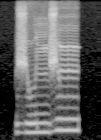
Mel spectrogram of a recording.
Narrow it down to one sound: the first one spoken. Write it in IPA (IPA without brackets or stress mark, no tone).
ʒ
